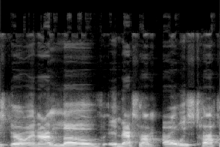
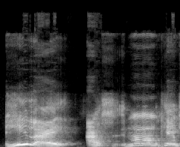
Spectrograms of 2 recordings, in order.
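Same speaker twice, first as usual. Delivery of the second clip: normal talking voice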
